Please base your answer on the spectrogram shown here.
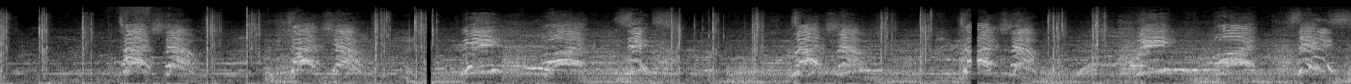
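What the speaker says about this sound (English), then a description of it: "Favorite cheer is touchdown, we want 6." High school cheerleaders chant a touchdown cheer at a South Carolina Friday night football game, Lucy Beckham versus Hanahan, their loud rhythmic shouted voices filling the air alongside crowd noise and occasional thumps.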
